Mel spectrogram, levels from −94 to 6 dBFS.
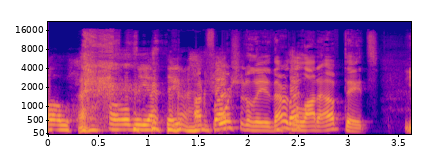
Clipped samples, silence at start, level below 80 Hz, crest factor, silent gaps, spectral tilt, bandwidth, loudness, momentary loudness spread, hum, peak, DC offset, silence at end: under 0.1%; 0 s; -56 dBFS; 14 dB; none; -6 dB/octave; 17 kHz; -17 LUFS; 7 LU; none; -4 dBFS; under 0.1%; 0 s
